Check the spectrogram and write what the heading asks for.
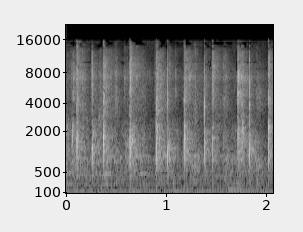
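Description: Audience applause thinning out to scattered individual claps, a few a second, and fading away.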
